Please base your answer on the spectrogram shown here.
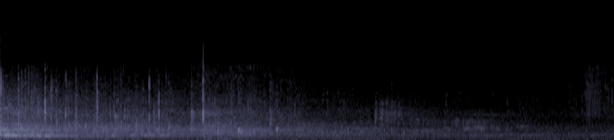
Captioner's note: crowd cheers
